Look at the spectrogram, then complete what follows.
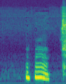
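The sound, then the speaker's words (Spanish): A brief cough-like sound: a short voiced grunt, then a longer rasping throat-clearing rumble, ending in a breathy burst of air. “No, y mucho tiene que ver con cuestiones no me voy a cuidar aquí, pues van a decir que qué la tos.”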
